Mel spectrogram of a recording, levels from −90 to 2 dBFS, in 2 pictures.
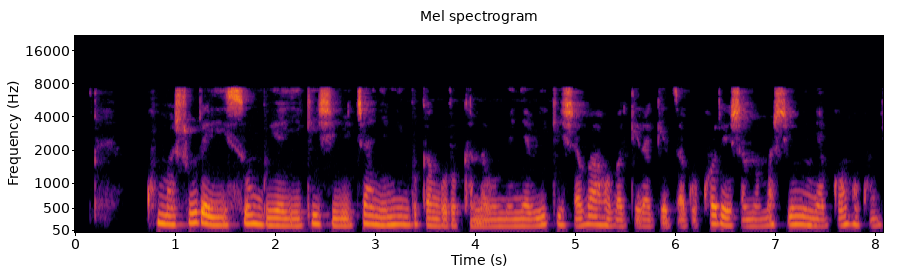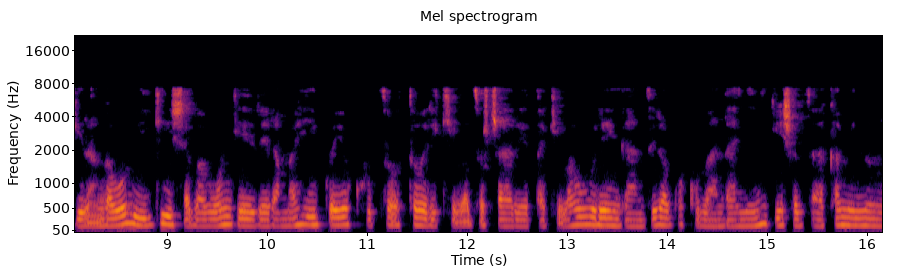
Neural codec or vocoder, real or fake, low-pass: none; real; 7.2 kHz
